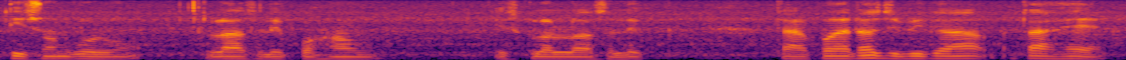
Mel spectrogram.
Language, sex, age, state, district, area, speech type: Assamese, male, 45-60, Assam, Morigaon, rural, spontaneous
